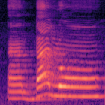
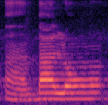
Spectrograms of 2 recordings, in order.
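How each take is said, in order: First: Ballon drawn out slowly, the on held long; stretched ballon. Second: Slow ballon with a long on; stretched ballon. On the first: Teacher sounding out ballon for pupils, slow and drawn out. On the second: Teacher sounding ballon again, slow. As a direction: hold the on in ballon. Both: Shown as a demonstration. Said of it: "J'entends on dans ballon".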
